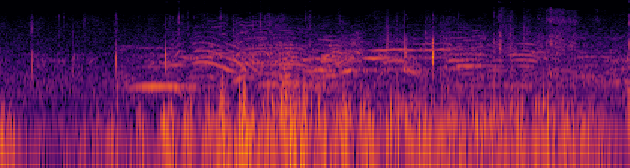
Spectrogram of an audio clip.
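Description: Several voices shouting over one another across a rugby field during open play, with a few short knocks in the first second.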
